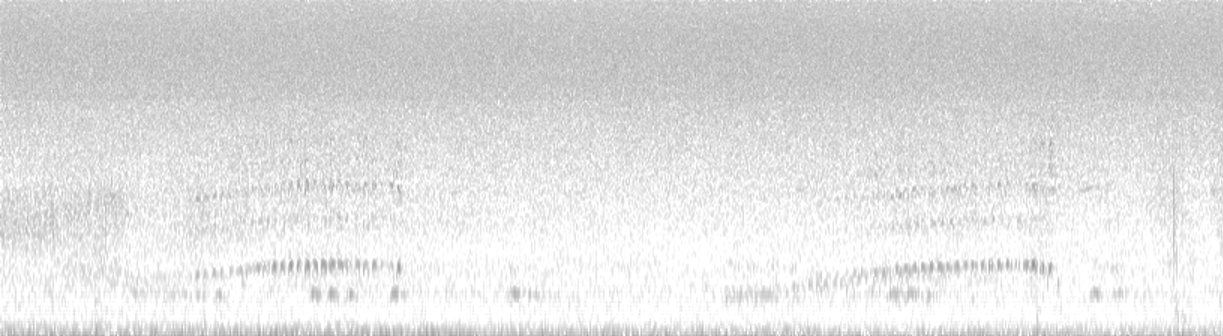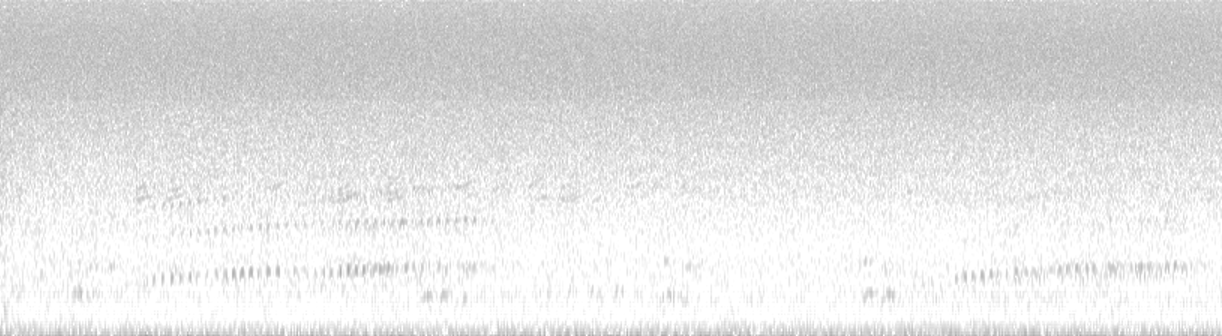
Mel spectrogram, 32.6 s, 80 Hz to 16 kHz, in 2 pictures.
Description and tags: Dogs Vultures 2
vultures, dogs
